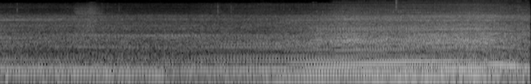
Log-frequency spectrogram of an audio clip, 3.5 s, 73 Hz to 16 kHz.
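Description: A Royal Enfield Guerrilla 450 motorcycle's single-cylinder engine revving, a throaty drone that climbs steadily in pitch as the throttle opens, loud and close with no talk.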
